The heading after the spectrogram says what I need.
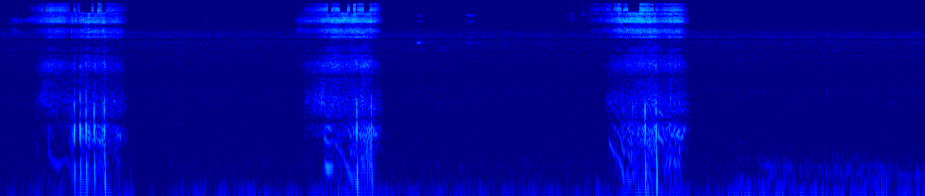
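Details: Cat asleep on a couch, snoring loudly: three soft, rumbling snores on the in-breath a few seconds apart in a quiet room.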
